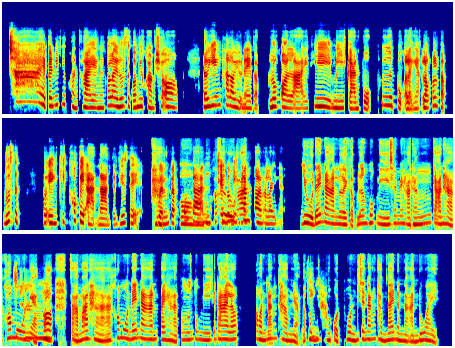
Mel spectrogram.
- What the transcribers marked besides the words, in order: none
- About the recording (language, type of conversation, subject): Thai, podcast, จะทำสวนครัวเล็กๆ บนระเบียงให้ปลูกแล้วเวิร์กต้องเริ่มยังไง?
